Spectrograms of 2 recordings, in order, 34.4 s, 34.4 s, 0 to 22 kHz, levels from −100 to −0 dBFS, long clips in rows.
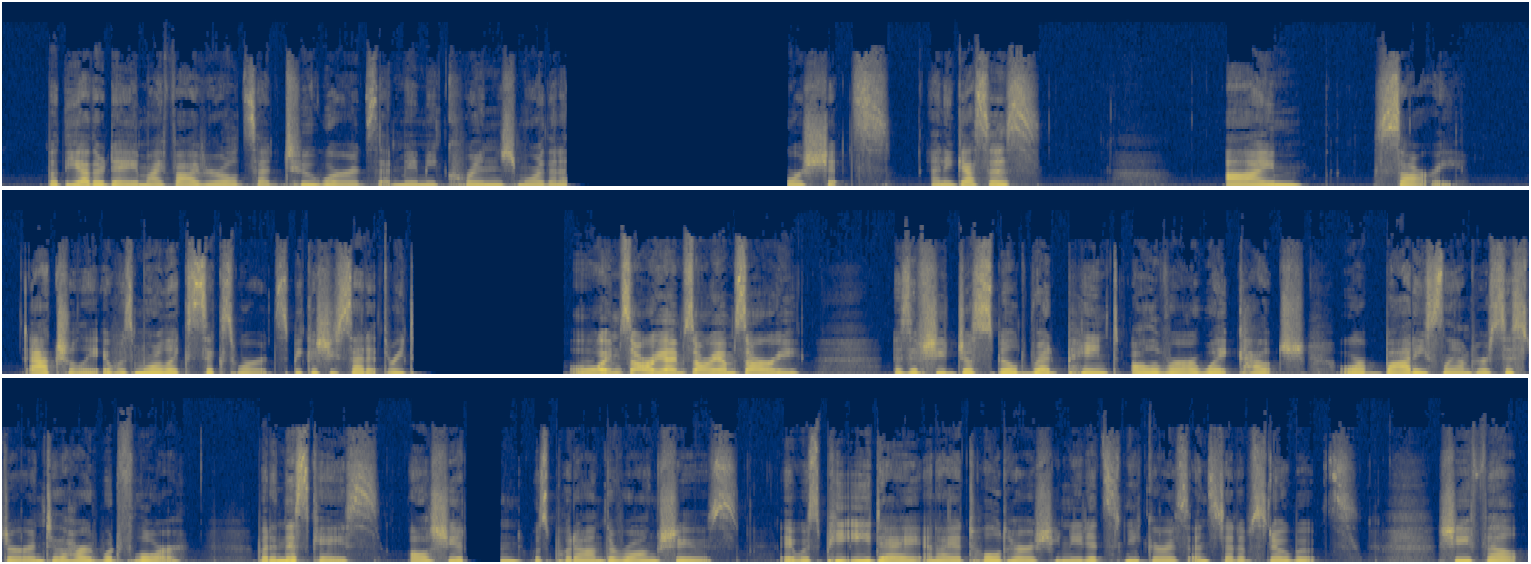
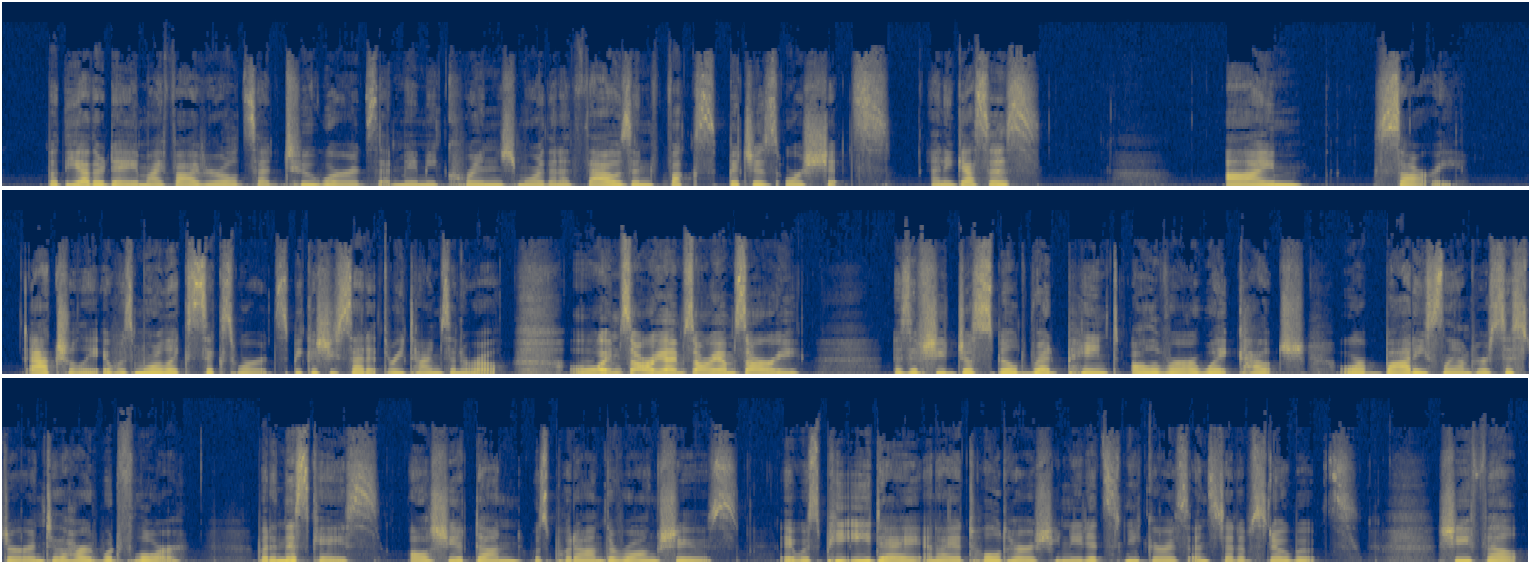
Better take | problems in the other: second | audio cutting out; at 4 s for 1.5 s, at 15 s for 1 s and at 26 s

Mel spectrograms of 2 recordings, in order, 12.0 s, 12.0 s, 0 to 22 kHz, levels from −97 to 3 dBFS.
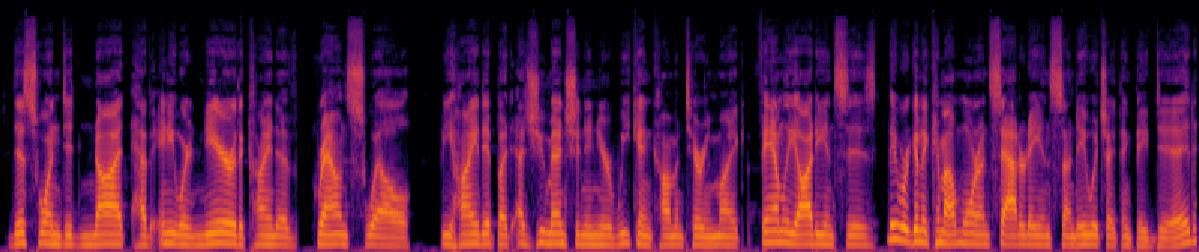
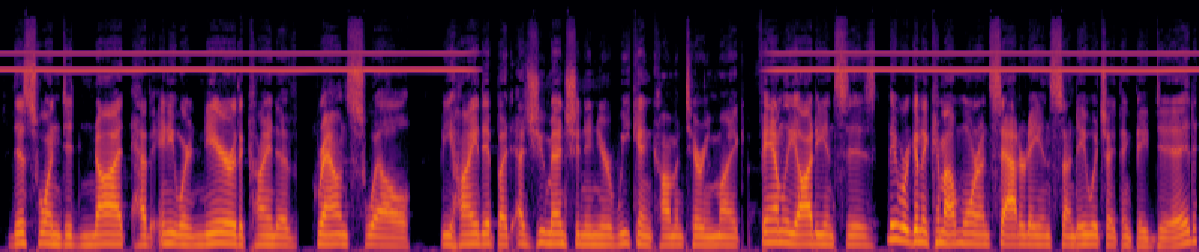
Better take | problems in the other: first | high-pitched whine; loud; until 4.5 s and from 7.5 s on; 7 kHz, 7 dB below the speech

